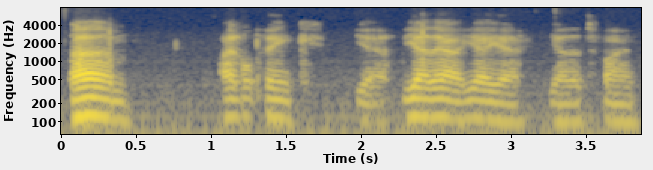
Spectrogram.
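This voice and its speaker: A man's voice: lowish voice, fairly even intonation, unhurried. A man in a role-play game, casually offering suggestions to the other players. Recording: slightly dull voice-chat audio.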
